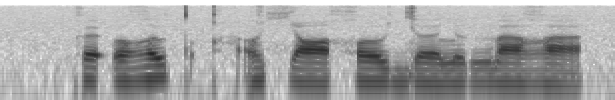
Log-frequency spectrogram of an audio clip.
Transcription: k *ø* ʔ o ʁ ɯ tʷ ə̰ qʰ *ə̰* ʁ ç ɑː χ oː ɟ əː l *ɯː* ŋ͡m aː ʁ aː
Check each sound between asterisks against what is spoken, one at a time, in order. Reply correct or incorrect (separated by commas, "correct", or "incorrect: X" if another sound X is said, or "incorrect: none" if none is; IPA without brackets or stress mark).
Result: incorrect: œ, correct, correct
